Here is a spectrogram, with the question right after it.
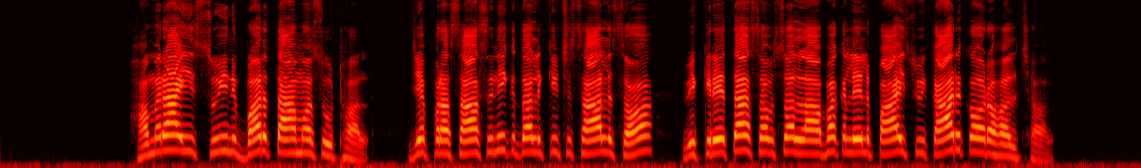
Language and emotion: Maithili, angry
